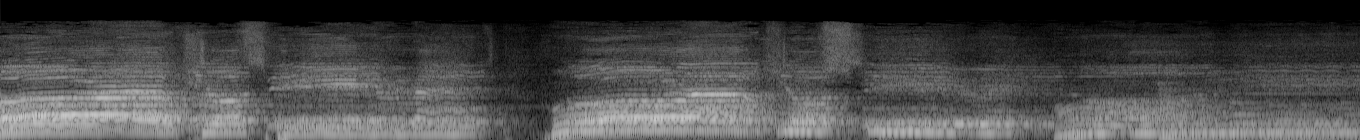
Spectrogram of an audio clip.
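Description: Church choir singing a slow worship chorus in long held phrases, with a short break about four seconds in and a new phrase starting about eight seconds in.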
